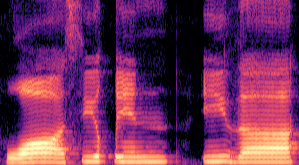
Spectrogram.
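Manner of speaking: غاسقٍ اذا very slow, clear n then separate i; loud heavy start of غاسقٍ, distinct n before اذا; clear izhar. Shown as a demonstration. Teacher demonstrating izhar, slow clear غاسقٍ اذا. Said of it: "ظاہر کر کے پڑھیں گے".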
